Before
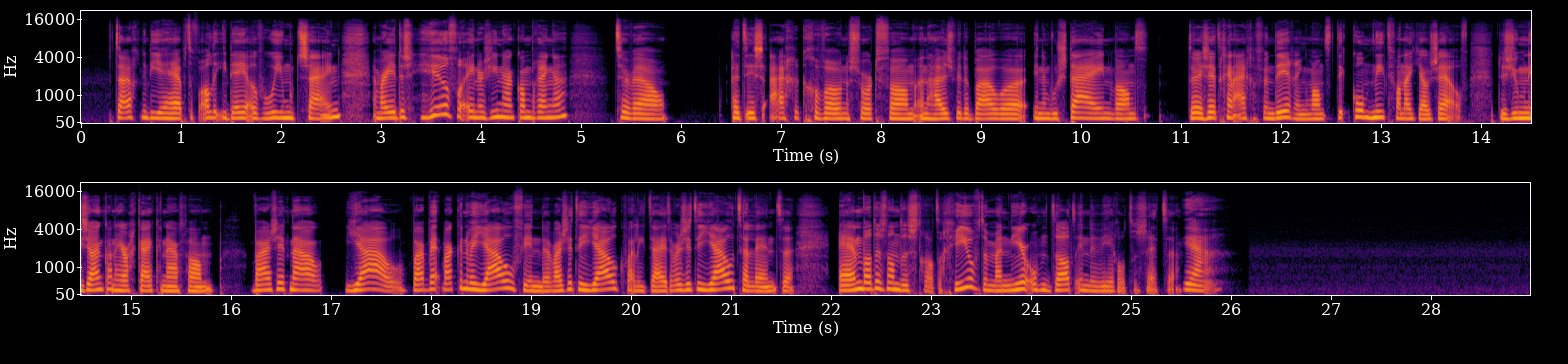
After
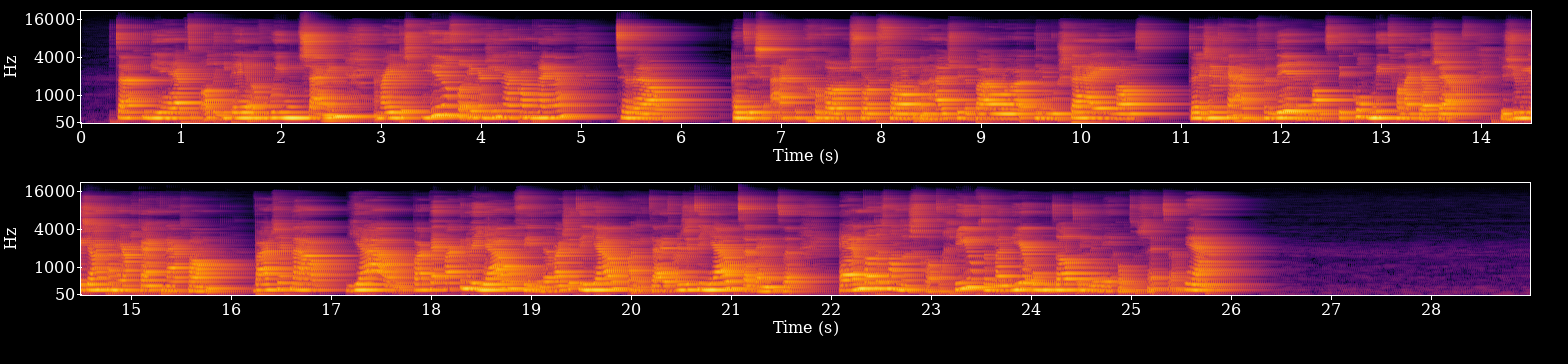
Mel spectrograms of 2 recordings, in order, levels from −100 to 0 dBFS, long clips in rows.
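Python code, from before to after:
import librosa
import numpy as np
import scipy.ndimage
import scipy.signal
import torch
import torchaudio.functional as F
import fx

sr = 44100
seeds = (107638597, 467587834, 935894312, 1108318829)

y = fx.room_flutter(x, sr, wall_m=3.5, rt60_s=1.1)
y = fx.cheby_harmonics(y, sr, harmonics=(5,), levels_db=(-24,), full_scale_db=-3.0)
y = F.gain(torch.from_numpy(y), 1.5).numpy()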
